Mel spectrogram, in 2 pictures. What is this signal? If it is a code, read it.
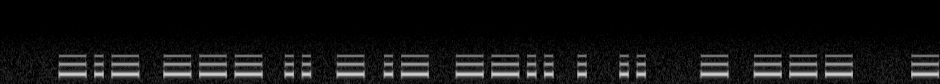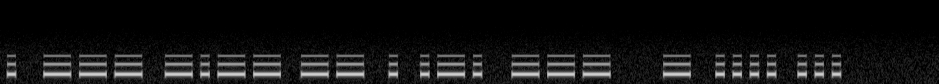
Morse code (Greek alphabet), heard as a keyed tone, hand-sent with a paddle, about 14 wpm, 480 Hz. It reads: ΚΟΙΤΑΖΕΙ ΤΟ ΝΟΥΜΕΡΟ ΤΗΣ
